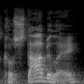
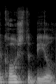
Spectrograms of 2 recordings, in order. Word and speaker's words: Costabile: getting really stubborn about it's costabile cost growing up no one said it that way but now that I'm on stage and I want strangers to say it I'm making them say it Italian costaba yeah make my last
